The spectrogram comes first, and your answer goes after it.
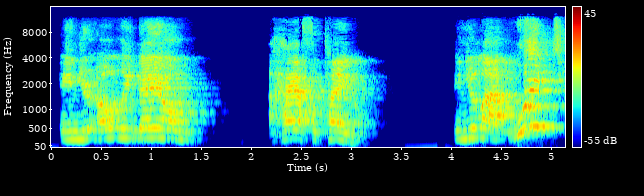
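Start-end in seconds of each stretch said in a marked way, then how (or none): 4.7-5.1 sharp, very high startled What?; shocked what. Acted. Dieter sees the scale barely moved, shocked. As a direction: yelp it out like the scale betrayed you.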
